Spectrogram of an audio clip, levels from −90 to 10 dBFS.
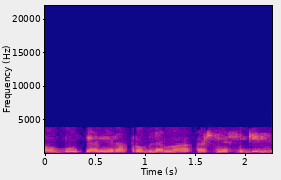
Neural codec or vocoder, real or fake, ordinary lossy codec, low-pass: codec, 16 kHz, 8 kbps, FreqCodec, larger model; fake; AAC, 16 kbps; 7.2 kHz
